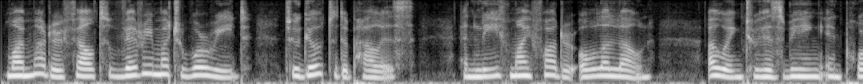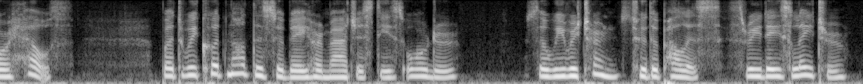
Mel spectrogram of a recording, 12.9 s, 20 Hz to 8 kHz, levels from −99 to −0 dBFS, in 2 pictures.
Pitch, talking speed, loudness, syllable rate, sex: 215 Hz, 190 wpm, -17 LUFS, 5.7 syllables/s, female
